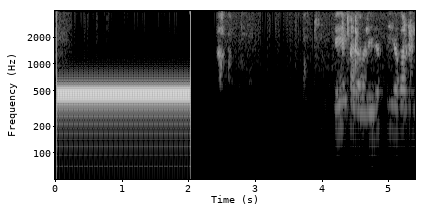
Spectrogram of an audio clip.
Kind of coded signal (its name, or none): telephone call progress tone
